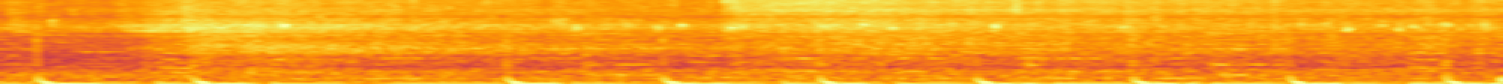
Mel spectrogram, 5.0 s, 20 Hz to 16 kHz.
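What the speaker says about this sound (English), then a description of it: "We add 2 tablespoons of coconut oil. We're gonna fry on a very high heat just for 2 minutes." Beef sizzling hard in a wok of hot coconut oil over high heat, a steady, loud frying hiss with faint clinks of stirring, and no talking.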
